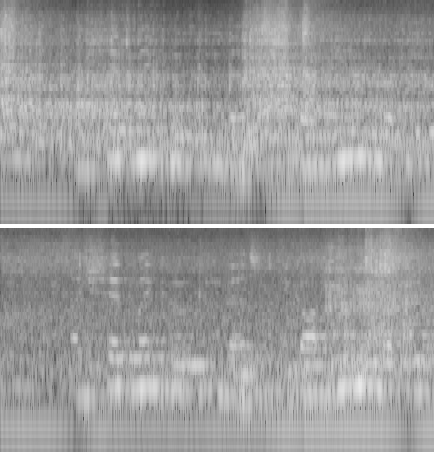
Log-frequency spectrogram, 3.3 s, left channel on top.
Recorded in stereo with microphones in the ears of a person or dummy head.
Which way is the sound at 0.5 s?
20° right (ahead or behind).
